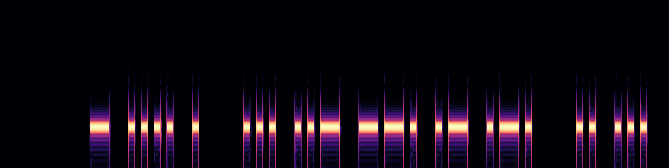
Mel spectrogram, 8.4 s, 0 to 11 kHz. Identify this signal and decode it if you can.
Morse code, heard as a keyed tone, about 14 wpm, 700 Hz. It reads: THE SUGAR IS
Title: Sentences from Top 1200 Words 15wpm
